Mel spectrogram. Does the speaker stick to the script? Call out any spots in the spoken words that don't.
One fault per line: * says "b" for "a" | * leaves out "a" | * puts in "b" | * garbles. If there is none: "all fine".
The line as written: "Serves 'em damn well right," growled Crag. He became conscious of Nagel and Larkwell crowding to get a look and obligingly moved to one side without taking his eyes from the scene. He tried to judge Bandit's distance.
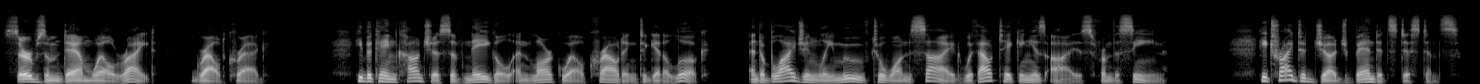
all fine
